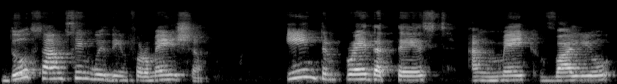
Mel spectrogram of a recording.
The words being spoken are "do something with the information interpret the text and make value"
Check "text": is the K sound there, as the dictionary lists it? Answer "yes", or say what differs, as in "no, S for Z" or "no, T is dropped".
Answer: no, K is dropped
